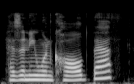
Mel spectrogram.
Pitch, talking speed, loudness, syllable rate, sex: 220 Hz, 180 wpm, -14 LUFS, 6.6 syllables/s, female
